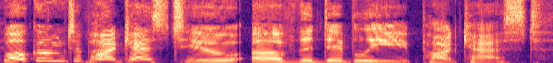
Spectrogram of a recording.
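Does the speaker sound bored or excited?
bored. It is said flatly, without excitement.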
